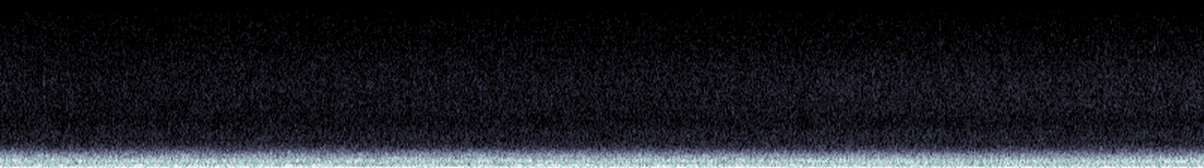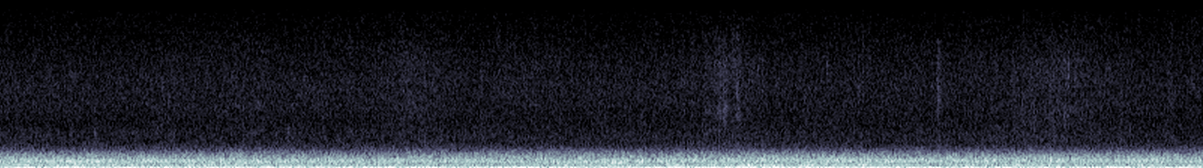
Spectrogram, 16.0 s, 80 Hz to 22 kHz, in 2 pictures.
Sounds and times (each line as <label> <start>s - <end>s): motorway 0.0s - 16.0s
